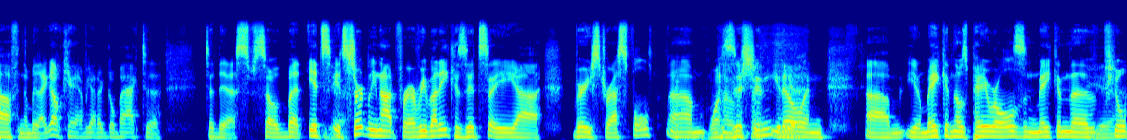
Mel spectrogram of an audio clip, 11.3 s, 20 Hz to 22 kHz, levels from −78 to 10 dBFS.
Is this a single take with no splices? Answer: yes; 0 cuts

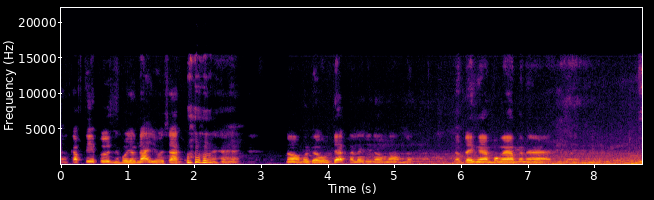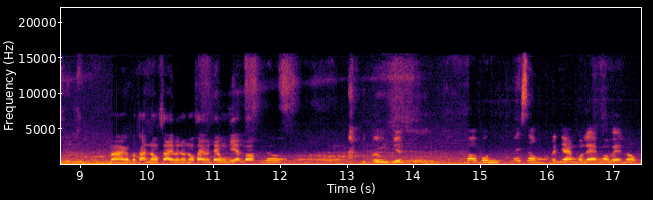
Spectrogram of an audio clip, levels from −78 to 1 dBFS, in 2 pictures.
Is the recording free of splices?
yes; 0 cuts

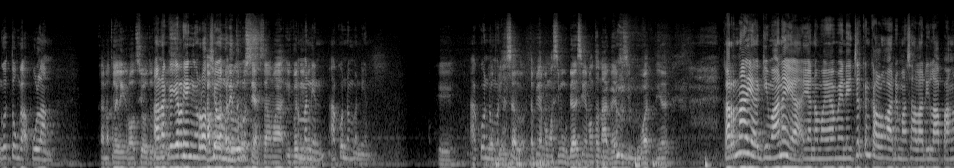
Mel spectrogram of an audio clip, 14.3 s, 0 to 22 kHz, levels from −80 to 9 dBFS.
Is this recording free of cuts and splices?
yes; 0 cuts

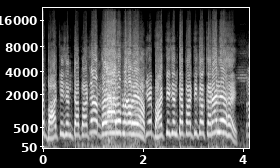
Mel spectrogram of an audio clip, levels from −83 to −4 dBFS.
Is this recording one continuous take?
yes; 0 cuts

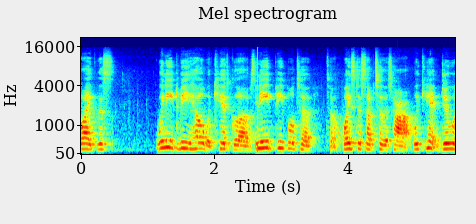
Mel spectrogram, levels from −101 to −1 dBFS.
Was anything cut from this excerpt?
yes; 1 cut; at 2.6 s

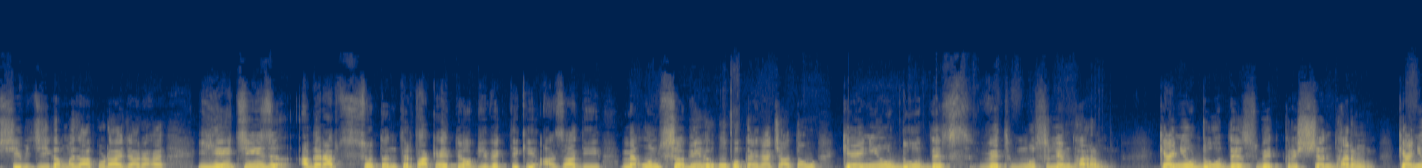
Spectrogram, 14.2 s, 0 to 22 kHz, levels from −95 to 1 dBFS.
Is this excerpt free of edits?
yes; 0 cuts

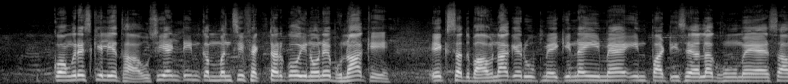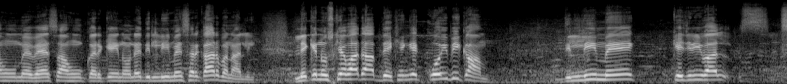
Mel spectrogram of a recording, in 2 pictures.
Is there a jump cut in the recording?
no; 0 cuts

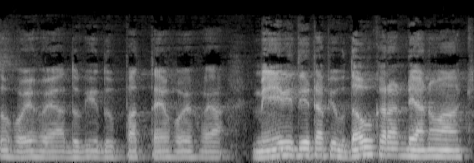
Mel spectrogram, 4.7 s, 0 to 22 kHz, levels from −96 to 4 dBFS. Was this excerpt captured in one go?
no; 1 cut; at 2.4 s

